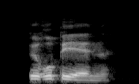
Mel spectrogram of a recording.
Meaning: feminine plural of européen
- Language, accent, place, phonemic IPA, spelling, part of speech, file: French, France, Lyon, /ø.ʁɔ.pe.ɛn/, européennes, adjective, LL-Q150 (fra)-européennes.wav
